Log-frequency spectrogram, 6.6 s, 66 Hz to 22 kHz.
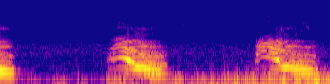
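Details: A six-year-old captive tiger in the Tiger Forest at Bonghwa, filmed on the afternoon of 24 April 2026 and making strange sounds as if unwell. Two drawn-out, moaning roars falling in pitch, each over a second long, about three seconds apart.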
